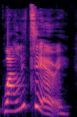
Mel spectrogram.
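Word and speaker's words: Gualtieri: You got to say it in a Jersey accent. – Gualateri. And earlier, Salvatore. – There you go. See, it sounds so much better.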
